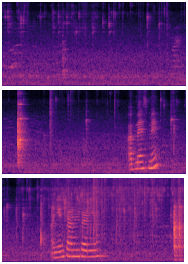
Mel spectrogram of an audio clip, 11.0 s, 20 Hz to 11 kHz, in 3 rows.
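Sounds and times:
kitchenware clinking: 0:04.0 - 0:04.3, 0:10.7 - 0:11.0.

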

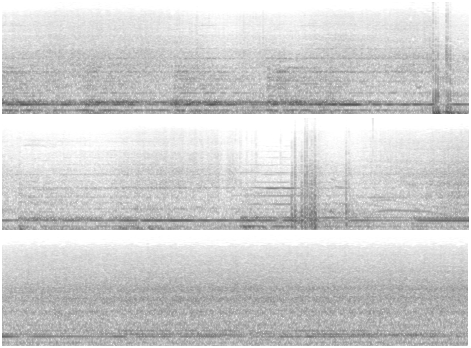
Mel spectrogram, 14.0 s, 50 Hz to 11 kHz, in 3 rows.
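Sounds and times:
firework bangs and crackles: 0:00.0 - 0:14.0
low musical tone: 0:00.0 - 0:14.0
hiss of spraying sparks: 0:07.7 - 0:14.0.

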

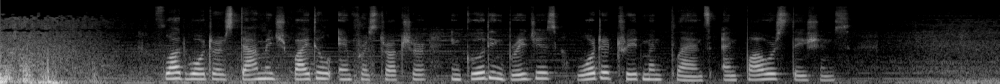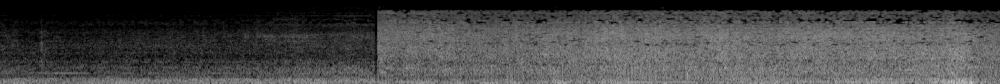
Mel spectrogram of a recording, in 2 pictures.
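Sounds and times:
driving rain: 0:00.0 - 0:01.2, 0:13.6 - 0:20.0
storm wind buffeting microphone: 0:00.0 - 0:01.2, 0:13.8 - 0:20.0.

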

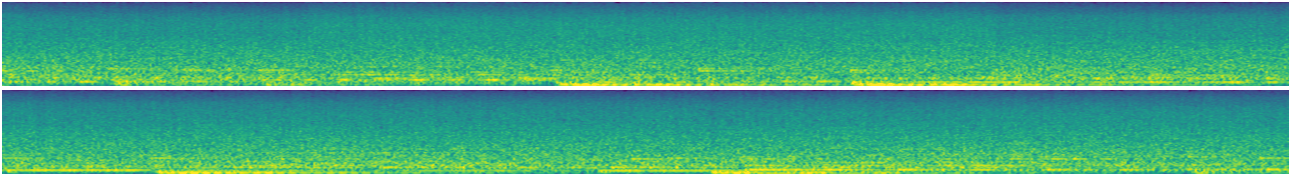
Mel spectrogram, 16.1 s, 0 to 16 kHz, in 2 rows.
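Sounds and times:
soft background music: 0:00.0 - 0:16.0
waterfall rushing: 0:00.0 - 0:16.0.

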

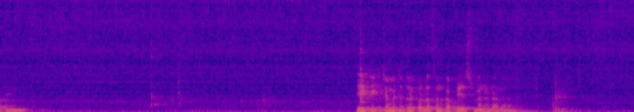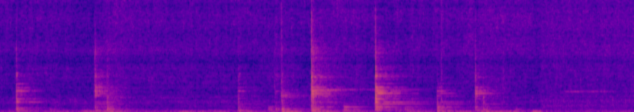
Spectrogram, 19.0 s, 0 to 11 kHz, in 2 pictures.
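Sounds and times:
meat sizzling in oil: 0:00.0 - 0:19.0
wooden spoon knocking on pot: 0:08.2 - 0:08.8, 0:09.7 - 0:11.5, 0:12.2 - 0:17.4.

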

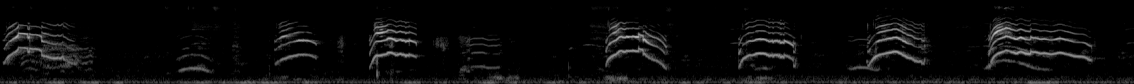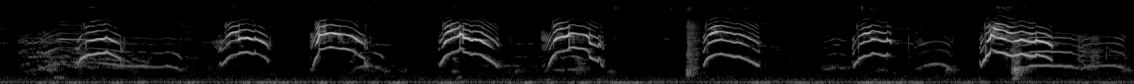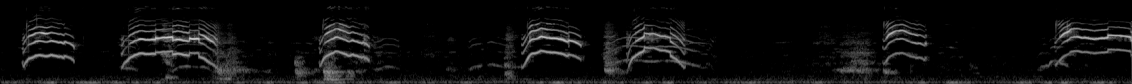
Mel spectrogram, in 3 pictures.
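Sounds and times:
kitten mewing: 0:00.0 - 0:29.9, 0:31.0 - 0:32.1, 0:33.1 - 0:34.0.

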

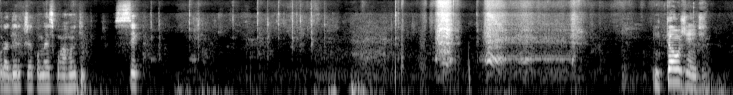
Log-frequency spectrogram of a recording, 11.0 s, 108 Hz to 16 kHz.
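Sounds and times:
electric drill whining: 0:06.5 - 0:08.8.

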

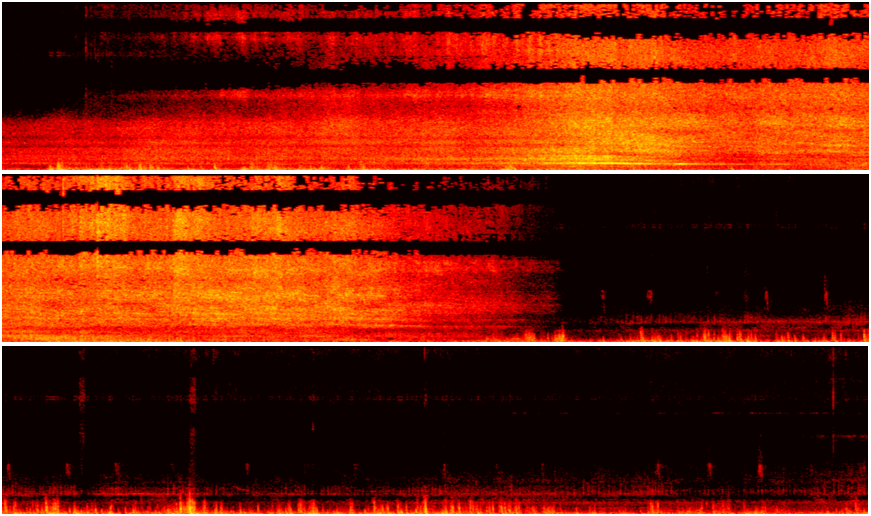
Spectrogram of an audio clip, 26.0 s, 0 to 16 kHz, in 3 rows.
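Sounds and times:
wind buffeting microphone: 0:00.0 - 0:26.0
train wheels on rails: 0:00.3 - 0:14.2.

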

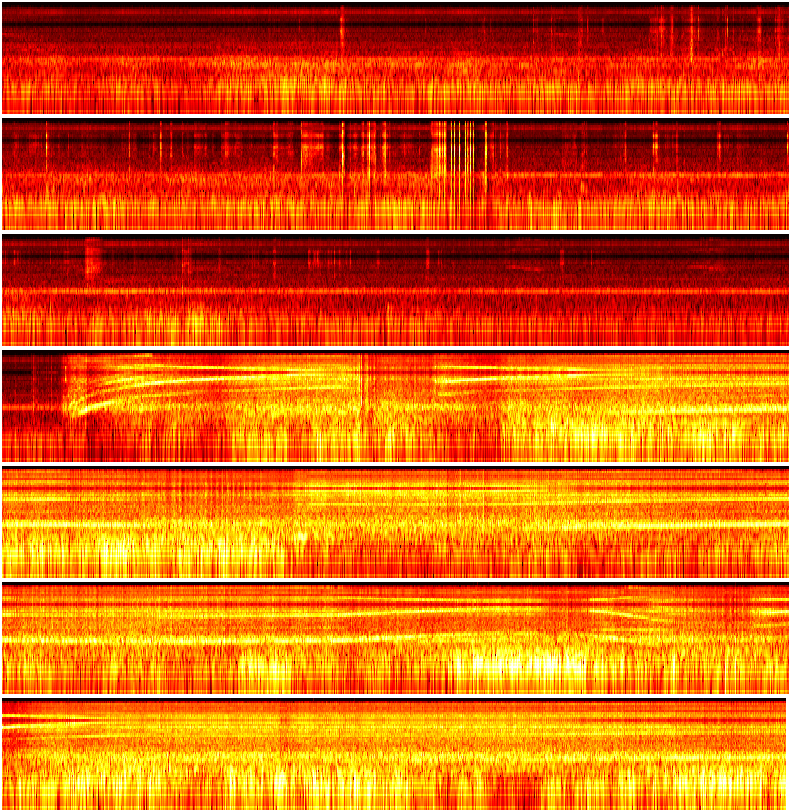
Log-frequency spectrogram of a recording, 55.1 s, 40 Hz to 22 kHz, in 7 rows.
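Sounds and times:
electric motor whining: 0:23.9 - 0:55.0.

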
